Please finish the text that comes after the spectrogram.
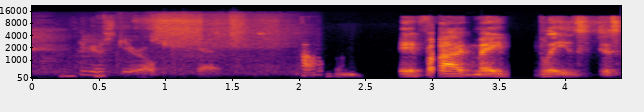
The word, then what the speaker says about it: chiaroscuro: How do you pronounce that? Chiaroscuro effect? Yeah, you're right. Chiaroscuro.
